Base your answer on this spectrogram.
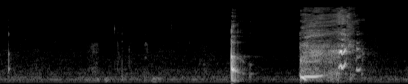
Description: My friend sends me random burp vids and I decided to share them with you 👍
